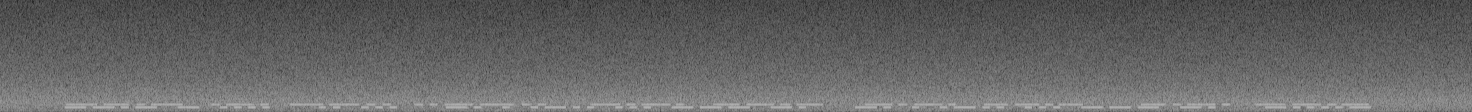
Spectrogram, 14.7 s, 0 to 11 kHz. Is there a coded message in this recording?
Yes: Morse code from 0.6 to 13.8 s, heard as two keyed tones, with radio static and a narrow filter. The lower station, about 17 wpm, 510 Hz: QTH IS NELSON NELSON -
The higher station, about 16 wpm, 780 Hz: QRZ? CQ CQ CQ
